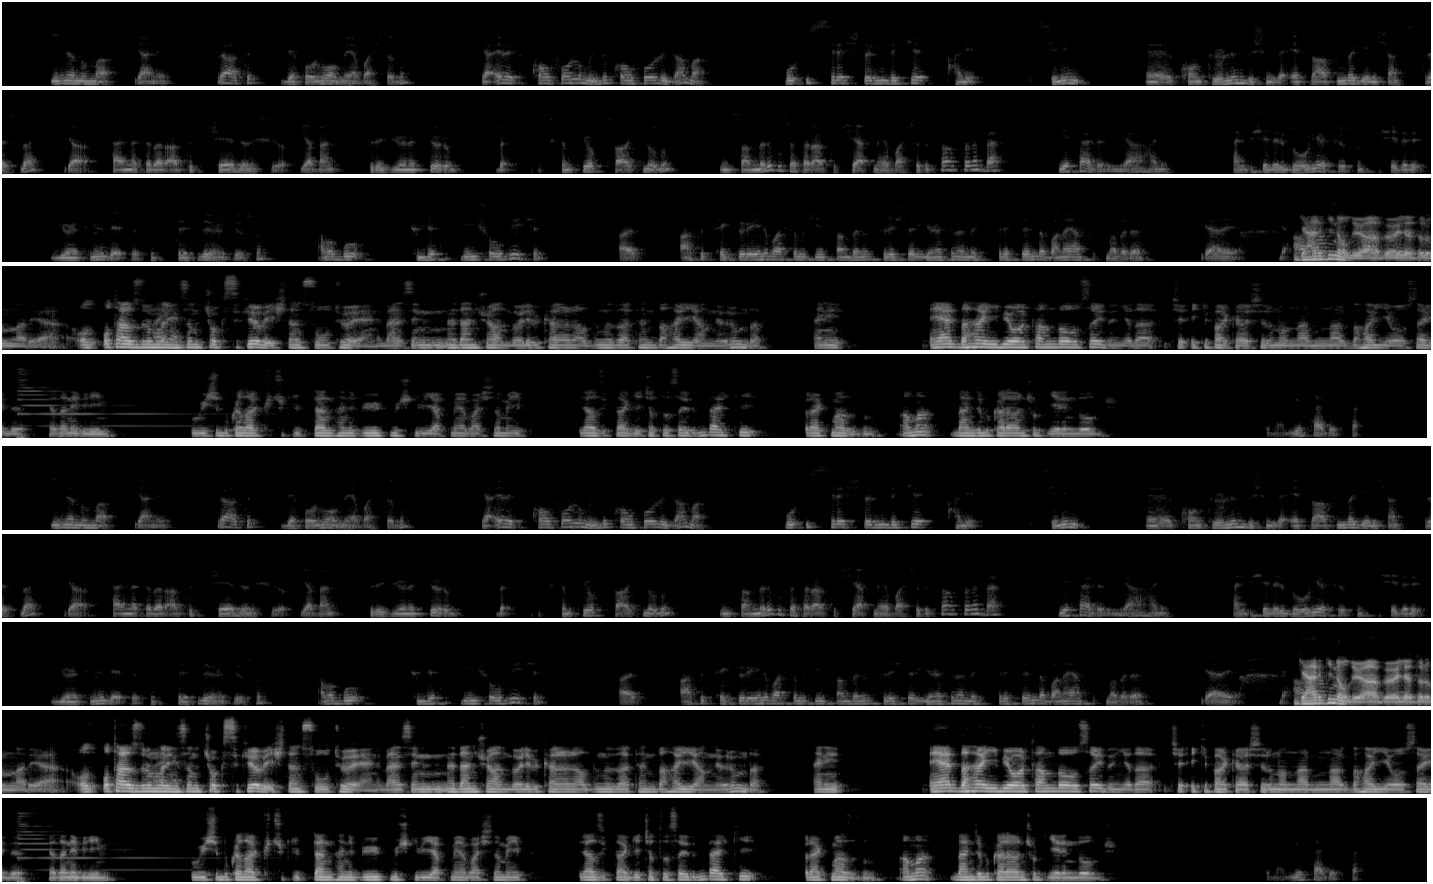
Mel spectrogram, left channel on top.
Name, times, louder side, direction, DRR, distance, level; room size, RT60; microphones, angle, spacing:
voice 1, 0.5-1.7 2.2-4.1 4.8-7.1 7.8-9.8 10.4-10.9 11.4-18.9 19.2-19.4 19.7-21.0 21.5-24.3 24.9-26.0 26.6-28.5 29.1-31.3 31.7-32.3 32.7-34.0 34.7-35.0 35.4-40.1 40.6-41.0 41.4-42.8 44.4-44.8 69.8-70.7, left 1 dB, 10° left, 0.3 m, -41 dB
voice 2, 41.5-50.5 51.0-51.3 52.1-58.3 59.1-62.4 62.9-64.7 65.2-68.3, right 3 dB, 55° right, 0.6 m, -29 dB
sound 1, 57.3-59.9 60.5-61.1 61.4-61.5 64.7-64.8, right 2 dB, 20° right, 0.7 m, -51 dB
4.0 x 2.6 x 3.9 m
head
